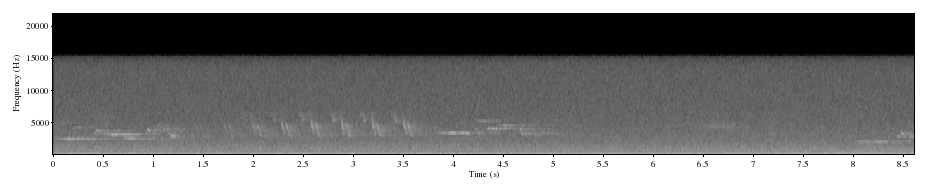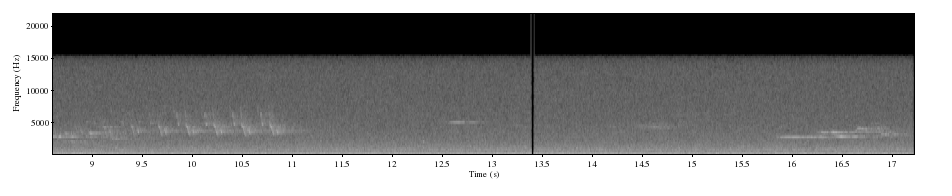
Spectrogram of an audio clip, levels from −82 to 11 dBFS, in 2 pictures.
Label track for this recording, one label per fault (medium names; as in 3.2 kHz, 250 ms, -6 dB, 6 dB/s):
13.390000	13.420000	dropout 33 ms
